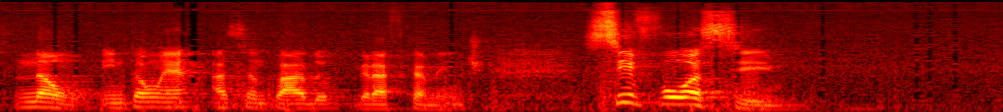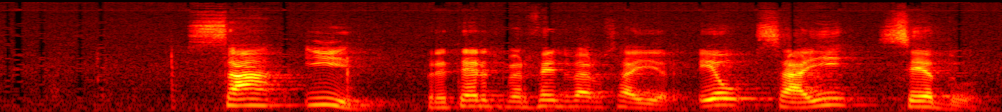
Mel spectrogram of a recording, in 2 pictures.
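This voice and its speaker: A man teaching a grammar lesson for an exam, drilling rules with quick yes-or-no questions and drawing out key words slowly. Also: on the high side.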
